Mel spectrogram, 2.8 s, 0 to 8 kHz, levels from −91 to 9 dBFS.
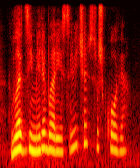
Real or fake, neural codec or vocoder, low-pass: fake; codec, 16 kHz in and 24 kHz out, 0.8 kbps, FocalCodec, streaming, 65536 codes; 7.2 kHz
